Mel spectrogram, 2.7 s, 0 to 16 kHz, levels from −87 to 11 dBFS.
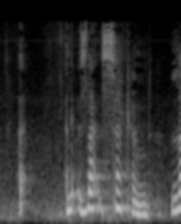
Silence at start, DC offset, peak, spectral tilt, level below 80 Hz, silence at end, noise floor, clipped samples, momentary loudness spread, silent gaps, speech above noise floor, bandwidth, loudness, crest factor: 0.05 s; under 0.1%; -4 dBFS; -6.5 dB/octave; -56 dBFS; 0 s; -43 dBFS; under 0.1%; 12 LU; none; 24 dB; 11.5 kHz; -21 LUFS; 16 dB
